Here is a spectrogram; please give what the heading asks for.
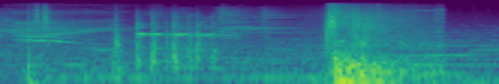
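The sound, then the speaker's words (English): A grenade explosion sound effect from a film: a few brief tonal and thudding sounds, then a sudden loud, noisy blast that holds briefly and cuts off abruptly. “You want some? Alright, throwing a grenade!”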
